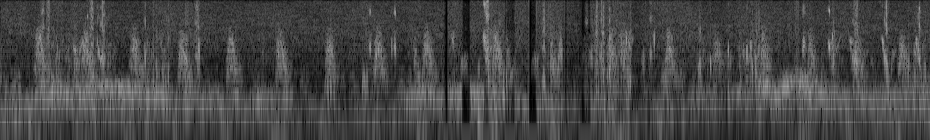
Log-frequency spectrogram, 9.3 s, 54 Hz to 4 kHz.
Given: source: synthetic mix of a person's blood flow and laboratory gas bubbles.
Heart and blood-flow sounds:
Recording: Doppler ultrasound of blood flow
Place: subclavian vein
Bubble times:
0.00-0.03 s: bubbles
0.38-1.18 s: bubbles
1.41-1.72 s: bubbles
1.82-2.03 s: bubbles
2.82-2.95 s: bubbles
3.24-3.38 s: bubbles
3.59-3.81 s: bubbles
3.89-3.99 s: bubbles
4.07-4.21 s: bubbles
4.50-4.69 s: bubbles
4.75-5.15 s: bubbles
5.31-5.49 s: bubbles
5.81-6.34 s: bubbles
6.41-6.84 s: bubbles
6.96-7.21 s: bubbles
7.25-7.63 s: bubbles
8.00-8.44 s: bubbles
8.47-8.74 s: bubbles
8.77-9.02 s: bubbles
9.05-9.27 s: bubbles
From the record:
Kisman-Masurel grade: 342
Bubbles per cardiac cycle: rolling drumbeat, 9 or more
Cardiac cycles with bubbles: 100%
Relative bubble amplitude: moderate (0.250 to 0.450)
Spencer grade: 3 (all of the cardiac periods contain showers or single bubble signals, but not dominating or overriding the cardiac motion signals)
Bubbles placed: anywhere in the cardiac cycle

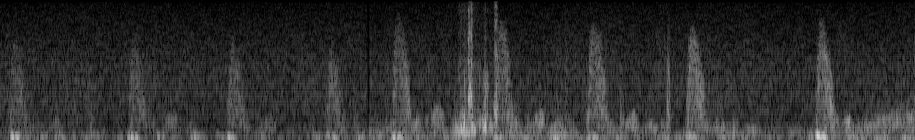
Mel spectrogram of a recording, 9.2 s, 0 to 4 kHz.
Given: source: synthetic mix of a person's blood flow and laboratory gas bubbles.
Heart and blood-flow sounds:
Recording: Doppler ultrasound of blood flow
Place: subclavian vein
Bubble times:
4.57-5.01 s: bubbles
From the record:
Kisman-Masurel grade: 222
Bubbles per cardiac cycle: several, 3 to 8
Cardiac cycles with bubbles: 10 to 50%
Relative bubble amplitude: moderate (0.250 to 0.450)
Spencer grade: 2 (many but less than half of the cardiac periods contain bubble signals, singularly or in groups)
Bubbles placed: anywhere in the cardiac cycle

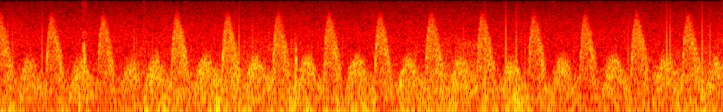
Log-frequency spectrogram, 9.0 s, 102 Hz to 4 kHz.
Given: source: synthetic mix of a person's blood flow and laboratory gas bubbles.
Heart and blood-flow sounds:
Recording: Doppler ultrasound of blood flow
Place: subclavian vein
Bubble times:
1.02-1.11 s: bubbles
From the record:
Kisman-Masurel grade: 113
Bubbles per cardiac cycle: 1 to 2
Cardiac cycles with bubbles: 1 to 10%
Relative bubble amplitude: loud (0.450 to 0.775)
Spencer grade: 1 (occasional bubble signal discernible with the cardiac motion signal, with majority of cardiac periods free of bubbles)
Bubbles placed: anywhere in the cardiac cycle

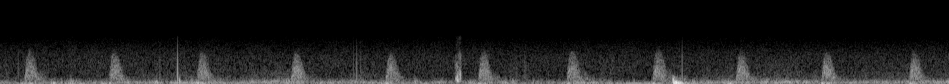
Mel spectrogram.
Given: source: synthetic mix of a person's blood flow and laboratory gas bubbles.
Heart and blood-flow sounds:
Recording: Doppler ultrasound of blood flow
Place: subclavian vein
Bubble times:
4.54-4.62 s: bubbles
From the record:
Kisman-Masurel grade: 123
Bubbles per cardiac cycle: 1 to 2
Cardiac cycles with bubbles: 10 to 50%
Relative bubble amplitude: loud (0.450 to 0.775)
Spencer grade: 2 (many but less than half of the cardiac periods contain bubble signals, singularly or in groups)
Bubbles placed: anywhere in the cardiac cycle

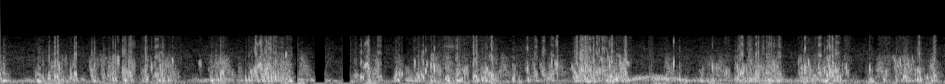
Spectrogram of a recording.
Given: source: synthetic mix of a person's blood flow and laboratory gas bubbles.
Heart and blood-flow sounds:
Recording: Doppler ultrasound of blood flow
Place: subclavian vein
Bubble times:
0.00-0.12 s: bubbles
0.33-1.35 s: bubbles
1.40-1.82 s: bubbles
1.98-2.03 s: bubbles
2.08-2.35 s: bubbles
2.38-2.96 s: bubbles
3.53-3.85 s: bubbles
3.92-5.06 s: bubbles
5.09-5.58 s: bubbles
5.69-6.33 s: bubbles
6.70-6.90 s: bubbles
6.98-7.86 s: bubbles
7.98-8.52 s: bubbles
8.63-9.41 s: bubbles
From the record:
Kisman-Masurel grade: 444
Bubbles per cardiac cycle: continuous sound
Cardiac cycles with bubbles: 100%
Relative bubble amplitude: maximal (0.775 to 0.999)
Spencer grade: 4 (maximum detectable bubble signal sounding continuously throughout systole and diastole of every cardiac period, and overriding the amplitude of the normal cardiac signals)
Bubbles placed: anywhere in the cardiac cycle

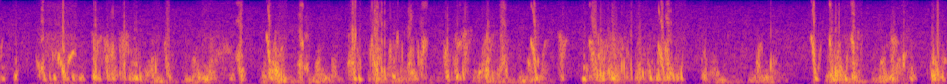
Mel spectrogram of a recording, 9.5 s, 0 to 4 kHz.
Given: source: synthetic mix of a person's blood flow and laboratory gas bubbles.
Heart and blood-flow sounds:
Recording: Doppler ultrasound of blood flow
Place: precordium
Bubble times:
0.00-0.05 s: bubbles
0.12-0.21 s: bubbles
0.35-0.87 s: bubbles
0.91-1.42 s: bubbles
1.51-1.59 s: bubbles
1.62-1.73 s: bubbles
1.96-2.47 s: bubbles
2.64-2.88 s: bubbles
2.96-3.09 s: bubbles
3.45-4.29 s: bubbles
4.40-4.73 s: bubbles
4.80-5.09 s: bubbles
5.28-5.49 s: bubbles
5.57-5.69 s: bubbles
5.79-6.86 s: bubbles
7.00-7.09 s: bubbles
7.55-7.64 s: bubbles
7.67-7.74 s: bubbles
8.07-8.21 s: bubbles
8.26-8.62 s: bubbles
8.85-9.17 s: bubbles
9.27-9.47 s: bubbles
From the record:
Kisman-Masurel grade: 343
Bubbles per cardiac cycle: rolling drumbeat, 9 or more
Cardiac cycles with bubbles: 100%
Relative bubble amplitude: loud (0.450 to 0.775)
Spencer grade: 3 (all of the cardiac periods contain showers or single bubble signals, but not dominating or overriding the cardiac motion signals)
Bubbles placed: anywhere in the cardiac cycle

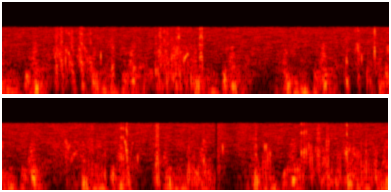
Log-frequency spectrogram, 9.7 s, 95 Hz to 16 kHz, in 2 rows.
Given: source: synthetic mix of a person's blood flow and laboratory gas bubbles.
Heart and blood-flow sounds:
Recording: Doppler ultrasound of blood flow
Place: precordium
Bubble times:
0.00-0.05 s: bubbles
0.65-1.29 s: bubbles
1.36-1.45 s: bubbles
1.78-2.57 s: bubbles
4.28-4.38 s: bubbles
4.42-4.71 s: bubbles
4.79-4.89 s: bubbles
5.48-6.18 s: bubbles
6.30-6.59 s: bubbles
6.72-6.87 s: bubbles
7.14-7.43 s: bubbles
7.58-7.65 s: bubbles
7.97-8.25 s: bubbles
8.54-9.57 s: bubbles
From the record:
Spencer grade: 3 (all of the cardiac periods contain showers or single bubble signals, but not dominating or overriding the cardiac motion signals)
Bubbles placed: only in the low amplitude regions of the cardiac cycle

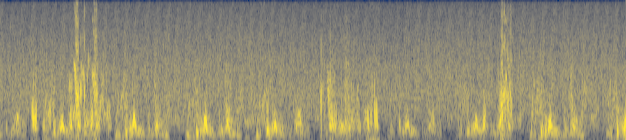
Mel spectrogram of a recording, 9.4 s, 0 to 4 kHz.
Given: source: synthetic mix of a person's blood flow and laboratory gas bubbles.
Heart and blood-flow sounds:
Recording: Doppler ultrasound of blood flow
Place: precordium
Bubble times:
0.46-0.58 s: bubbles
0.64-0.78 s: bubbles
1.02-1.69 s: bubbles
4.78-5.42 s: bubbles
5.48-5.69 s: bubbles
7.23-7.33 s: bubbles
7.47-7.70 s: bubbles
From the record:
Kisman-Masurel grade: 233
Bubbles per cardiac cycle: several, 3 to 8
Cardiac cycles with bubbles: 50 to 99%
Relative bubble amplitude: loud (0.450 to 0.775)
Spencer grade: 3 (all of the cardiac periods contain showers or single bubble signals, but not dominating or overriding the cardiac motion signals)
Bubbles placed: only in the low amplitude regions of the cardiac cycle

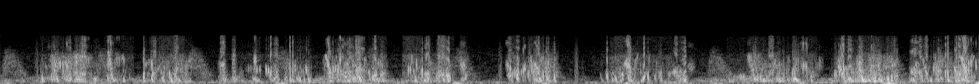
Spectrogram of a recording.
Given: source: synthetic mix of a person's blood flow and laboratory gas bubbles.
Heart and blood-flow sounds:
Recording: Doppler ultrasound of blood flow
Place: subclavian vein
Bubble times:
0.39-1.01 s: bubbles
1.04-1.34 s: bubbles
1.43-1.95 s: bubbles
2.17-2.81 s: bubbles
2.83-3.12 s: bubbles
3.22-3.90 s: bubbles
4.02-4.54 s: bubbles
4.58-4.70 s: bubbles
5.05-5.59 s: bubbles
6.00-6.96 s: bubbles
7.25-8.24 s: bubbles
8.31-9.01 s: bubbles
9.08-9.80 s: bubbles
From the record:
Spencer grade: 4 (maximum detectable bubble signal sounding continuously throughout systole and diastole of every cardiac period, and overriding the amplitude of the normal cardiac signals)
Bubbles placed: anywhere in the cardiac cycle

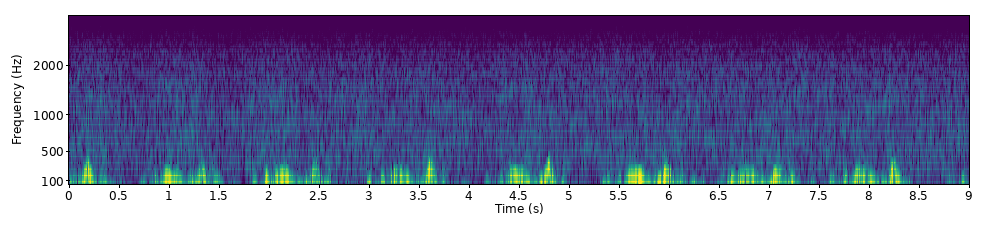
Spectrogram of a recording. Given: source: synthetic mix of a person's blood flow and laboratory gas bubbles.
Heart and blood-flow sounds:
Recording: Doppler ultrasound of blood flow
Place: precordium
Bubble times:
no bubbles
From the record:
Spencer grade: 0 (complete lack of bubble signals)

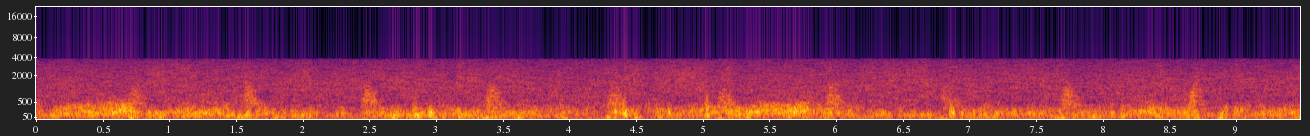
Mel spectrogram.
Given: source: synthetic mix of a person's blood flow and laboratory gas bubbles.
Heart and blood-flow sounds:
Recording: Doppler ultrasound of blood flow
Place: subclavian vein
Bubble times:
no bubbles
From the record:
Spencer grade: 0 (complete lack of bubble signals)

